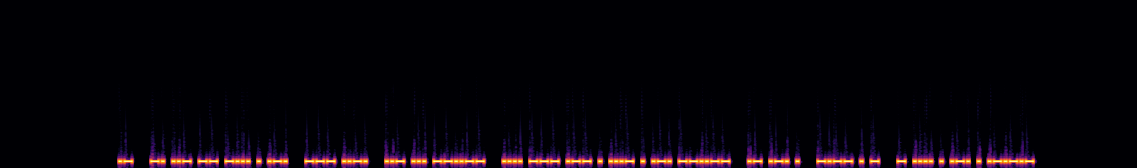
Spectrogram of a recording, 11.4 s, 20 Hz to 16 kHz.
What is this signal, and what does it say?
Morse code, heard as a keyed tone, about 46 wpm, 700 Hz. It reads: A NUMBER OF US, HOWEVER, ARE YET THERE.
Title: Sentences from Top 1000 Words - Review Part 1 - 45wpm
